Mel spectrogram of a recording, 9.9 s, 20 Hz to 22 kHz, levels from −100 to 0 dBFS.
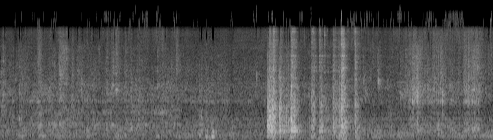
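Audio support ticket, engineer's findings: Whole clip, 0 to end: treble thin and flickering, gritty granular noise riding the sound, aliasing. Likely Bluetooth SBC compression on the link, with a small bit pool leaving the upper sub-bands starved and the rest coarsely quantised. Damage fits a low rate, around 80 kbps. Spectrogram: top bands blinking on and off in blocks, ragged upper edge, noise smeared across bands. Waveform: no obvious change.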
